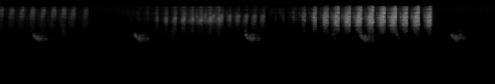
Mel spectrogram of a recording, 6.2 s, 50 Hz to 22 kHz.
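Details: Meadow grasshopper (Pseudochorthippus parallelus) recorded in Elsbethen, Austria, 27 July 2019, giving rapid high pulsed buzzing phrases that grow louder over one to two seconds, with short high chirps interspersed between them.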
